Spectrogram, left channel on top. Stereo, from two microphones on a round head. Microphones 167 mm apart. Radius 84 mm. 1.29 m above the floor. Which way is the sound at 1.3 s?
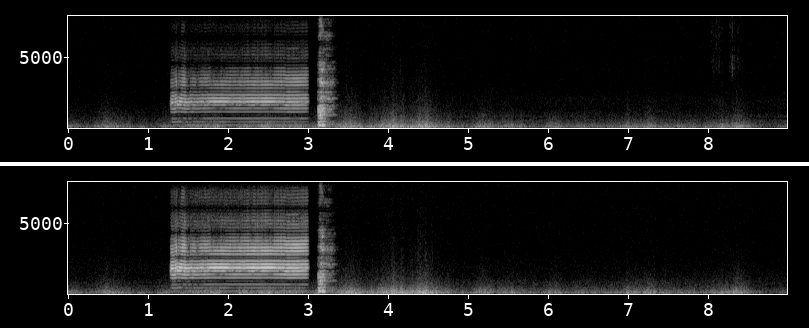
40° right (ahead or behind).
